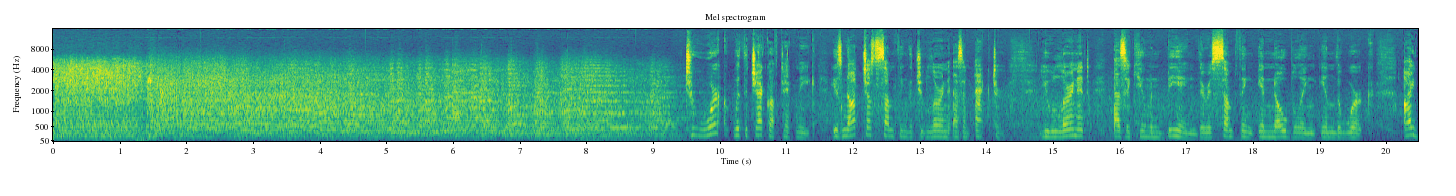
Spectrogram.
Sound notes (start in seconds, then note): 1.6 dramatic orchestral music; 2.4 oil spurting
